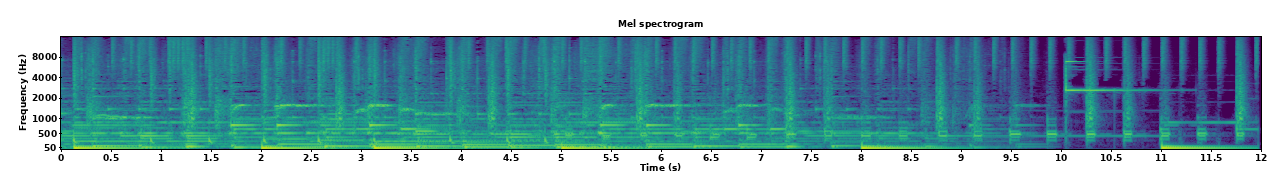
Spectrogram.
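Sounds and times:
background music with beat: 0:00.0 - 0:12.0
notification bell ding: 0:10.0 - 0:11.5.

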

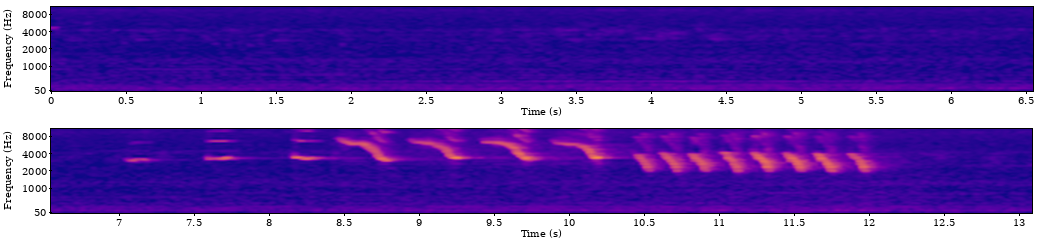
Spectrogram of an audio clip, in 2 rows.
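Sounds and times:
songbird singing: 0:00.0 - 0:13.0.

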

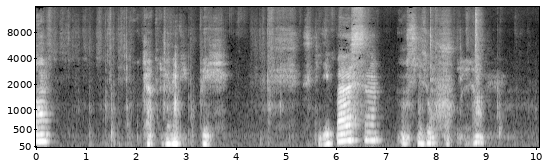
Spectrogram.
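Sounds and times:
card stock rustling: 0:00.3 - 0:03.4.

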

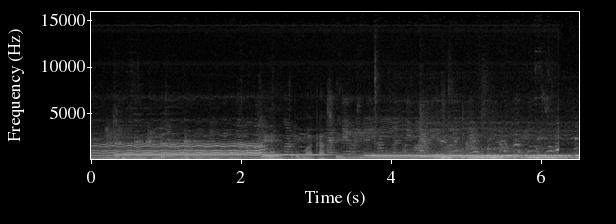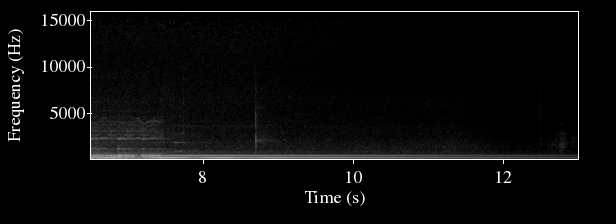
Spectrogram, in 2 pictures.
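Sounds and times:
background music held ringing note: 0:00.0 - 0:13.0.

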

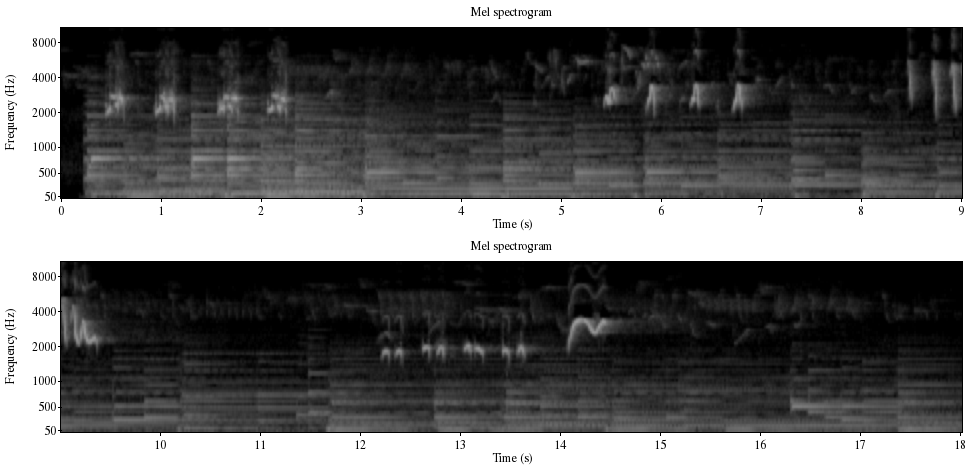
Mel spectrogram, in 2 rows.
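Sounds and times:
background music of sustained chords: 0:00.0 - 0:18.0
birds chirping: 0:00.0 - 0:18.0
bird rising whistle: 0:00.4 - 0:02.4, 0:12.3 - 0:14.6.

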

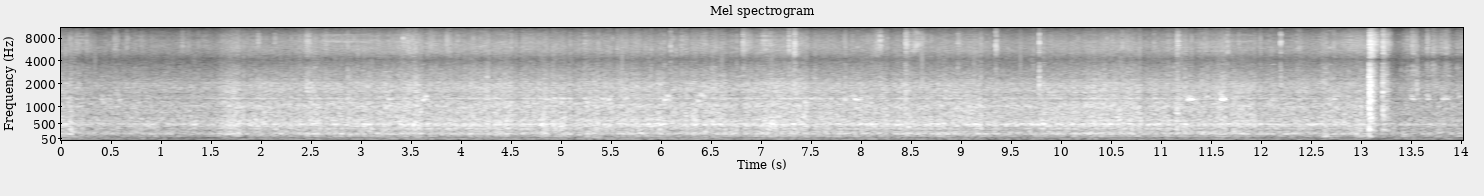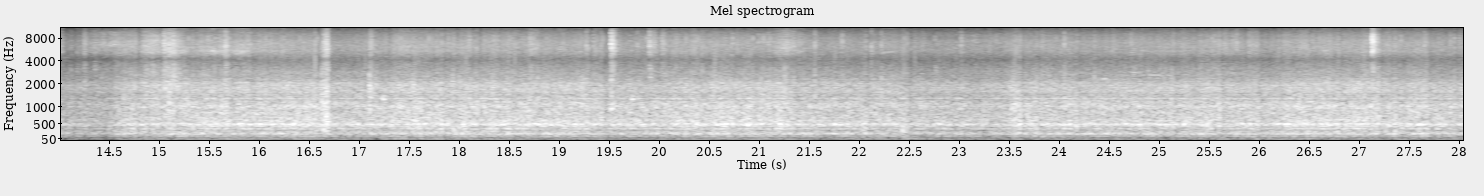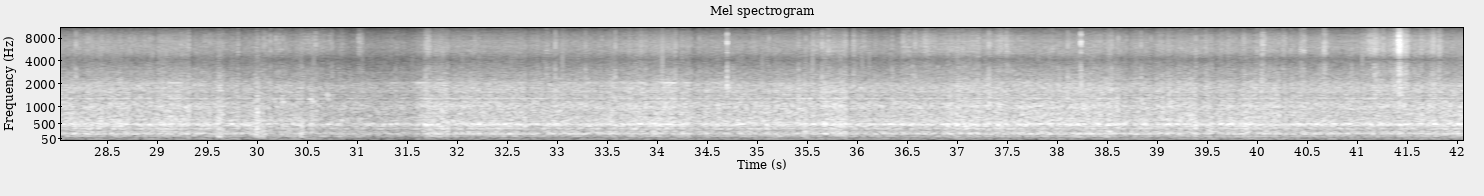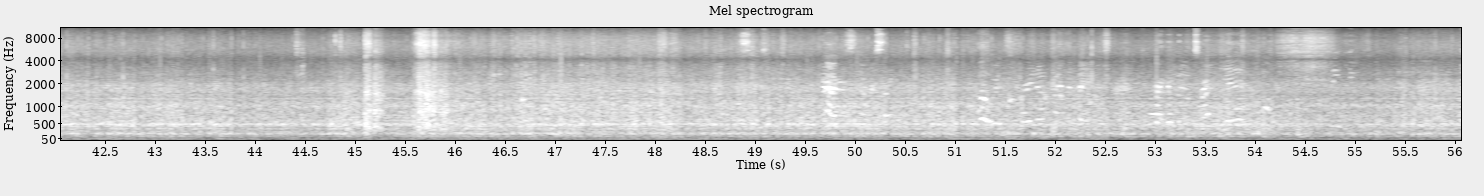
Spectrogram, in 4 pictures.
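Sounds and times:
train running rumble: 0:00.0 - 0:56.0.

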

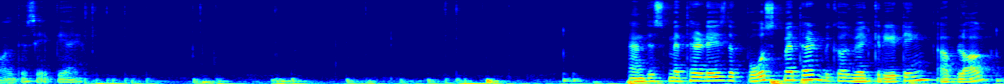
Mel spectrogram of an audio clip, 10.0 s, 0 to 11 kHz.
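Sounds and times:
computer keyboard typing: 0:00.7 - 0:05.1.

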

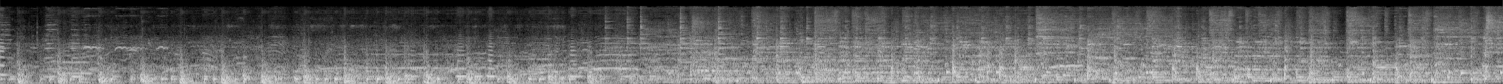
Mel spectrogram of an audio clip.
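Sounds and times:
drum and percussion beats: 0:00.0 - 0:15.0
steel pans playing melody: 0:00.0 - 0:15.0.

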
